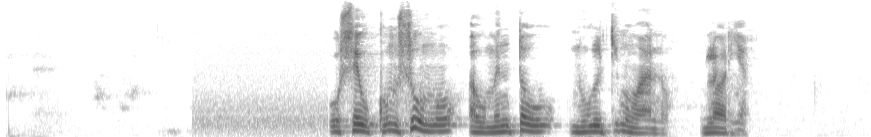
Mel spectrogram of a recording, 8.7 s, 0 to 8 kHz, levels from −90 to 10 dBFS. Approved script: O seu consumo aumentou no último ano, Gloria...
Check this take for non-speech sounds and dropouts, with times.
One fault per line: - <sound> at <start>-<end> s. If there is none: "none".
none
